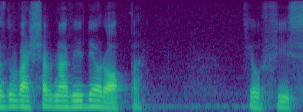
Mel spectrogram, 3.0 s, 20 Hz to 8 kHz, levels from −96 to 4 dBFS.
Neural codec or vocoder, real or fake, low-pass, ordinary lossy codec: none; real; none; none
